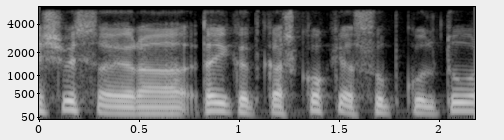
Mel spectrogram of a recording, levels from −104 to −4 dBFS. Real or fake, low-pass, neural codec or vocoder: real; 5.4 kHz; none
